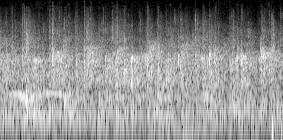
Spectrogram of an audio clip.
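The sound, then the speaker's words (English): An audience applauds steadily, many hands clapping in a dense, even wash of sound that holds at a moderate level from start to finish, with no voices standing out, thanking a group of people as they return to their seats. “And so what we want to do is let's thank these guys as they go to their seat.”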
